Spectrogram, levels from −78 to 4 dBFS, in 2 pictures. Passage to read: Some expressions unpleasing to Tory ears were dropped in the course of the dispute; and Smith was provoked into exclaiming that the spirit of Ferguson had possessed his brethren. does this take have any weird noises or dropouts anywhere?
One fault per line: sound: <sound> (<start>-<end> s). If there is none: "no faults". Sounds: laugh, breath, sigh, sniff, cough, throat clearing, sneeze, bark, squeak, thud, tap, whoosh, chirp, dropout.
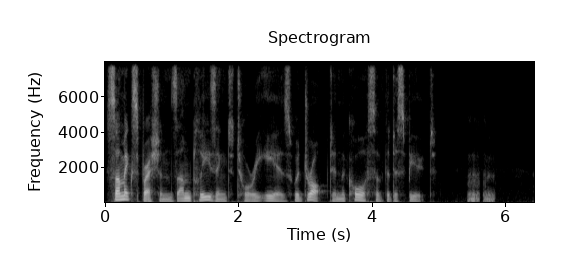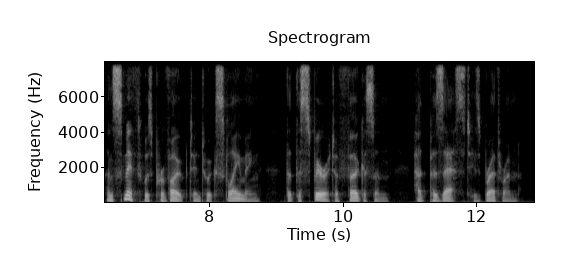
sound: laugh (5.4-5.9 s)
